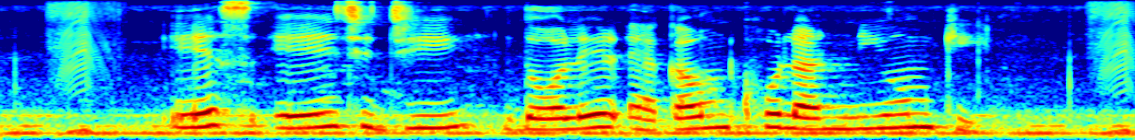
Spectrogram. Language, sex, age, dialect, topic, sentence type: Bengali, female, 41-45, Standard Colloquial, banking, question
